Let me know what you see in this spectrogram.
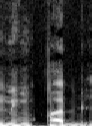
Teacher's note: هنا عندما وقفنا على كلمة قبل، هذا المقطع الثلاثي المتكون من ثلاثة حروف، القاف مفتوحة والباء ساكنة واللام سكناها بسبب الوقف، ينبغي مراعاة سكوني الحرفين الثاني والثالث، فلا يذهب الحرف الثالث عندما نقف عليه في هكذا مقطع هكذا من قبل، إنما يخرج من مخرجه ويظهر ونقف عليه.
